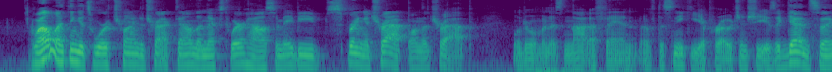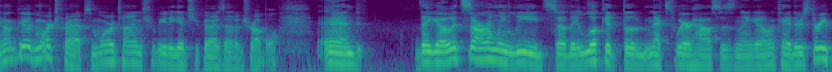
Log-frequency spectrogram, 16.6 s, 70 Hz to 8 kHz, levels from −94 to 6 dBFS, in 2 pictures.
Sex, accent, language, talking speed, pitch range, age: male, American, English, 250 wpm, 105-135 Hz, 30-49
